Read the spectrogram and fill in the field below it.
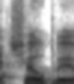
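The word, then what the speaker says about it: Teahupo'o: tapu teu t chopu is that how they pronounce it yeah chopu I know I always I didn't know that was T CH yeah one of the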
